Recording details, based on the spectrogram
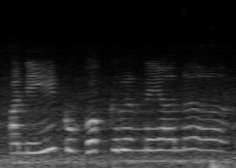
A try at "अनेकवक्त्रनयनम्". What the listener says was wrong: ये वक्र नहीं है, ये वक्र नहीं है, अनेक वक्त्र नयन, वक्त्र वक्त्र वक्त्र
